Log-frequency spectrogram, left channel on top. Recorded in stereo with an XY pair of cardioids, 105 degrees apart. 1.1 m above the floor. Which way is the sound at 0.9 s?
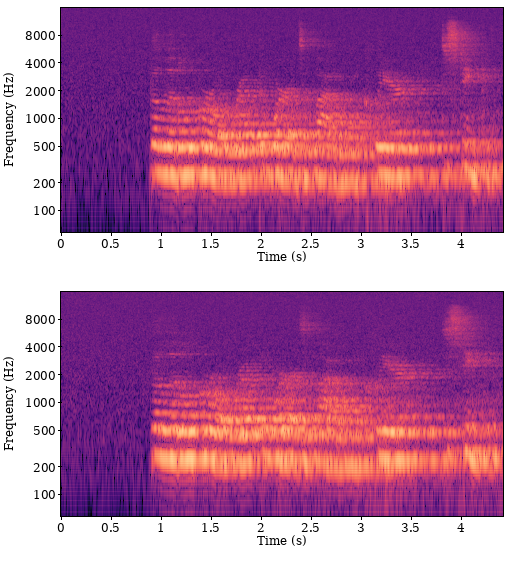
65° left.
